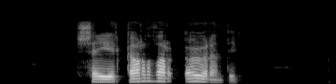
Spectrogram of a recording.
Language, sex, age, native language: Icelandic, male, 18-19, Icelandic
